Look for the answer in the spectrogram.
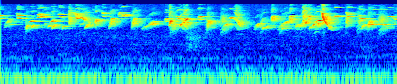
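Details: European goldfinch song in campero style, BiH: a dense, continuous high twitter of overlapping tinkling notes with a few sharper accented chirps.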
